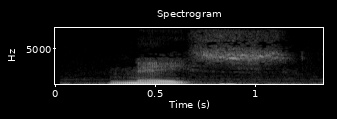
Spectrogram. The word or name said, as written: Mees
